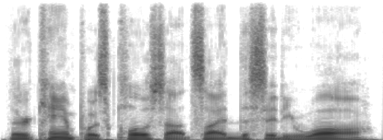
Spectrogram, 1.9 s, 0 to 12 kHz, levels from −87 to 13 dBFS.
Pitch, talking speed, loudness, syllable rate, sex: 100 Hz, 250 wpm, -15 LUFS, 6.8 syllables/s, male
